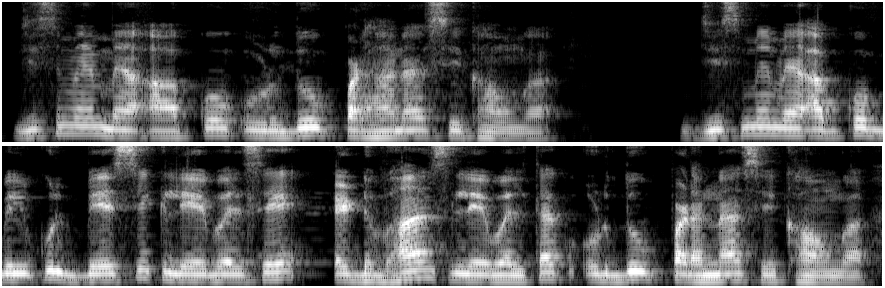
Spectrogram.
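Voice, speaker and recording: A man, a madrasa teacher, giving a patient beginner's lesson and reciting the alphabet slowly, letter by letter. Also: medium pitch.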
